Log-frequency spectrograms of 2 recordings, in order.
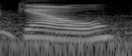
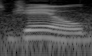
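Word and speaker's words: Gaol: Okay, so we're near a Gowl. And I'm gonna keep pronouncing it Gowl. I know it's jail, but I like pissing people off.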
